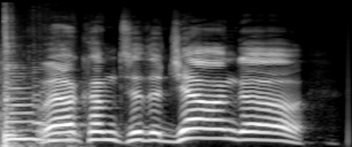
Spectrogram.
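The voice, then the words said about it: Bad sung rock-singer impression. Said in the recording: “I'm the worst Axl Rose impersonator ever, and the worst singer ever”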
